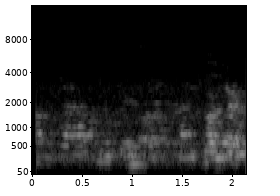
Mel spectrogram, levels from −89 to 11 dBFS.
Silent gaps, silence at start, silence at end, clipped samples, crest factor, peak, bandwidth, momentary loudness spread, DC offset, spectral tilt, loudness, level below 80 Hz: none; 0.05 s; 0 s; under 0.1%; 18 dB; -26 dBFS; 7.4 kHz; 11 LU; under 0.1%; -5 dB/octave; -46 LUFS; -84 dBFS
